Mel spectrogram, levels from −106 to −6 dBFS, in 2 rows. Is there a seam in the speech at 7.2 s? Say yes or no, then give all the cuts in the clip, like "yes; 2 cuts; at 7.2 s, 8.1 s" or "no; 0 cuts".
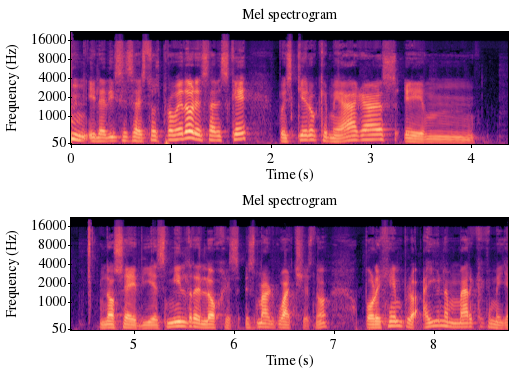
yes; 1 cut; at 7.2 s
